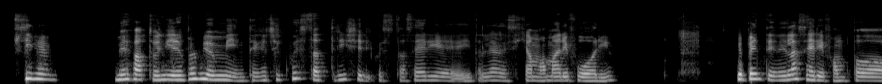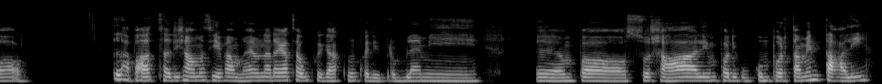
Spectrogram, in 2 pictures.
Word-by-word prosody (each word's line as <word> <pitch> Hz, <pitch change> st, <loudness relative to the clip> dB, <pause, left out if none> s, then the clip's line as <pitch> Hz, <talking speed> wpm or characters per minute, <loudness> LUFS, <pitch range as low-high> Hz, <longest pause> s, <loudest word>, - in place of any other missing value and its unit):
Sì 275 Hz, -, +6 dB
che 240 Hz, -3 st, +3 dB, 0.6 s
mi 225 Hz, -, +4 dB
hai 240 Hz, -, +5 dB
fatto 225 Hz, -3 st, +4 dB
venire 210 Hz, 0 st, +5 dB
proprio 255 Hz, +1 st, +6 dB
in 215 Hz, -, +3 dB
mente 180 Hz, -2 st, -2 dB
che 195 Hz, -, -6 dB
c'è 210 Hz, +2 st, -8 dB
questa 270 Hz, -2 st, -1 dB
attrice 215 Hz, +2 st, -5 dB
di -, -, -12 dB
questa 175 Hz, -1 st, -13 dB
serie 190 Hz, -, -4 dB
italiana 175 Hz, -, -7 dB
che 170 Hz, -, -9 dB
si 165 Hz, -, -14 dB
chiama 180 Hz, -2 st, -3 dB
Mare 180 Hz, 0 st, 0 dB
fuori 170 Hz, 0 st, -1 dB, 1.2 s
che 235 Hz, -, +10 dB
praticamente 250 Hz, -4 st, +5 dB
nella 205 Hz, +5 st, +3 dB
serie 205 Hz, -6 st, +2 dB
fa 170 Hz, -2 st, -5 dB
un 170 Hz, 0 st, -6 dB
po' 170 Hz, -3 st, -1 dB, 0.8 s
la 220 Hz, -5 st, +1 dB
pazza, 180 Hz, +1 st, +1 dB
diciamo 180 Hz, +1 st, 0 dB
sì, 185 Hz, -1 st, -2 dB
fa 175 Hz, -1 st, 0 dB
mhmm, 160 Hz, -, -5 dB
è 175 Hz, -, -1 dB
una 175 Hz, 0 st, -2 dB
ragazza 185 Hz, +1 st, +1 dB
comunque 175 Hz, 0 st, -3 dB
che 165 Hz, -, -3 dB
ha 165 Hz, 0 st, 0 dB
comunque 175 Hz, 0 st, -6 dB
dei 155 Hz, -2 st, -6 dB
problemi, 160 Hz, -1 st, -5 dB, 0.5 s
ehm, 165 Hz, -1 st, -1 dB
un 160 Hz, -, -7 dB
po' 160 Hz, -3 st, +2 dB
sociali, 170 Hz, +1 st, +2 dB
un 175 Hz, +1 st, -6 dB
po' 180 Hz, +1 st, -1 dB
di 170 Hz, -, -4 dB
cu 160 Hz, -1 st, -11 dB
comportamentali, 175 Hz, +1 st, 0 dB
175 Hz, 180 wpm, -26 LUFS, 170-200 Hz, 1.2 s, che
